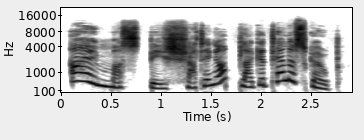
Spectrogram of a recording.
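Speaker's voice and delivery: Alice realising she is shrinking, lightly excited; amazed Alice, lightly voiced. A narrator's reading.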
